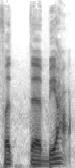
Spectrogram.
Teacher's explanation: یہاں تا کو موٹا نہیں کرنا ہے، فا کو تا سے ملانا ہے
